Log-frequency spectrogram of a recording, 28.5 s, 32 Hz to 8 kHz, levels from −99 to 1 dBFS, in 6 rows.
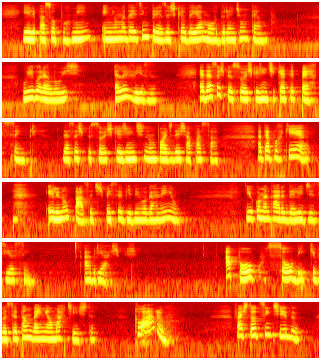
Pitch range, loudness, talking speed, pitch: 185-215 Hz, -23 LUFS, 150 wpm, 200 Hz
